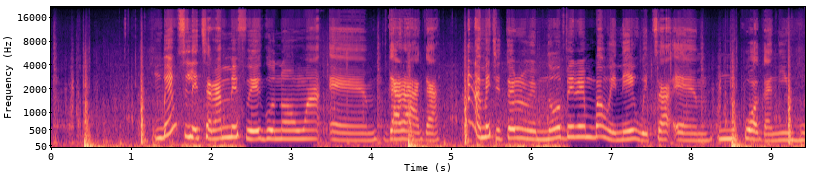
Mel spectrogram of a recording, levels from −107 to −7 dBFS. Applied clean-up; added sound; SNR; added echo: none; Car; 5 dB; none.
